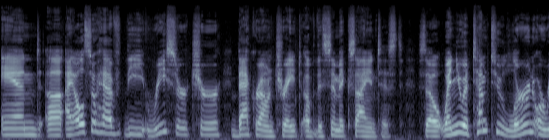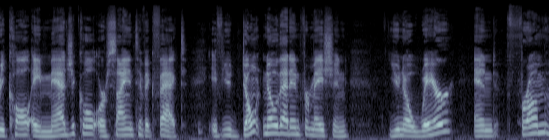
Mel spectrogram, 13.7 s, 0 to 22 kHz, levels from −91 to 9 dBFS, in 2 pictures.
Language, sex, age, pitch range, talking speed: English, male, 30-49, 140-180 Hz, 160 wpm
